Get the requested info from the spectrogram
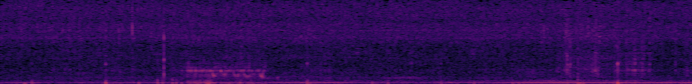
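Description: Fishing reel cranked slowly on a lure retrieve: a low, uneven whirr of the reel's gears with small clicks, louder in the second half.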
